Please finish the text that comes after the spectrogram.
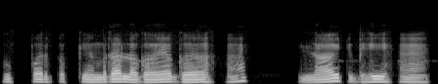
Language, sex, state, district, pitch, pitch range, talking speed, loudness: Hindi, male, Jharkhand, Palamu, 115 Hz, 110-125 Hz, 125 wpm, -19 LUFS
